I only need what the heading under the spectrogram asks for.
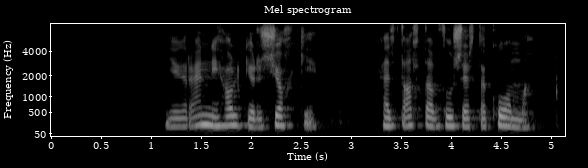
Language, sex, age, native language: Icelandic, female, 30-39, Icelandic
